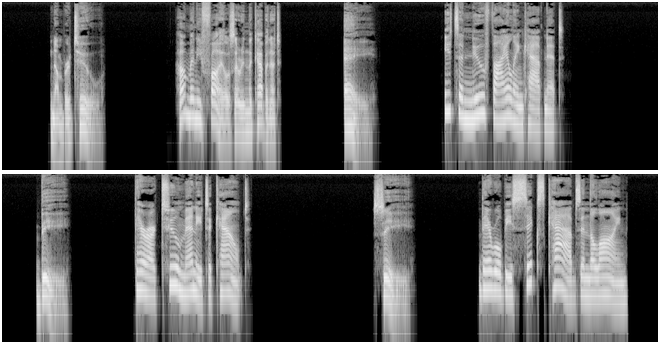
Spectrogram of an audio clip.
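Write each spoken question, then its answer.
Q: How many files are in the cabinet?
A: B: There are too many to count.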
